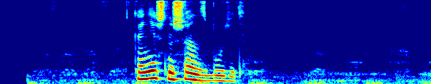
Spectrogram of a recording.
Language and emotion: Russian, neutral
